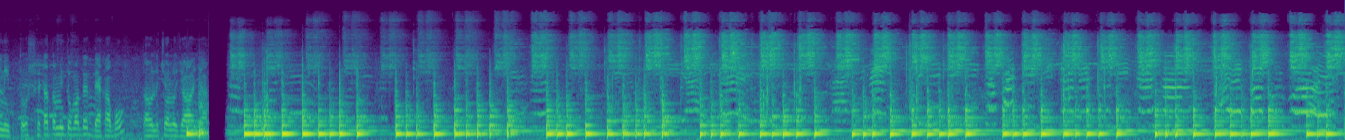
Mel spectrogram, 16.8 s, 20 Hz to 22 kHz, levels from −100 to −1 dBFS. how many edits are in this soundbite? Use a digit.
0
